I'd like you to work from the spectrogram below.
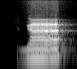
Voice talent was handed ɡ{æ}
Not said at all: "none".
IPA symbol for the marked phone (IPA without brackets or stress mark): a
